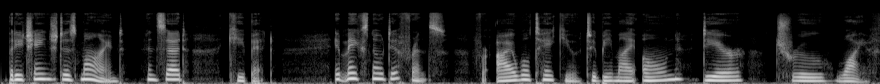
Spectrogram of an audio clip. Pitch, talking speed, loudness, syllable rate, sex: 190 Hz, 170 wpm, -17 LUFS, 4.5 syllables/s, female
